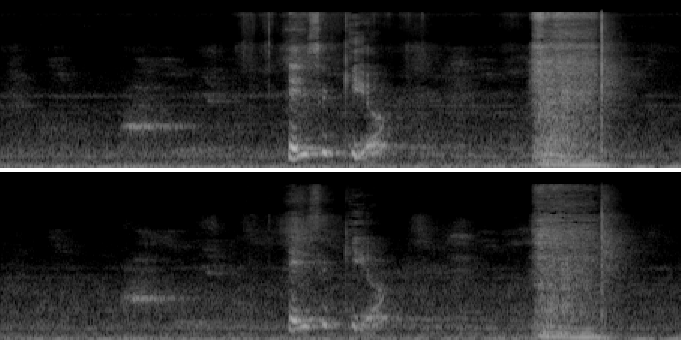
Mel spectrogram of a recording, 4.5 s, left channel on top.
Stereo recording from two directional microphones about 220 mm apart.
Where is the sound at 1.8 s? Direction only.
40° left (ahead or behind).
